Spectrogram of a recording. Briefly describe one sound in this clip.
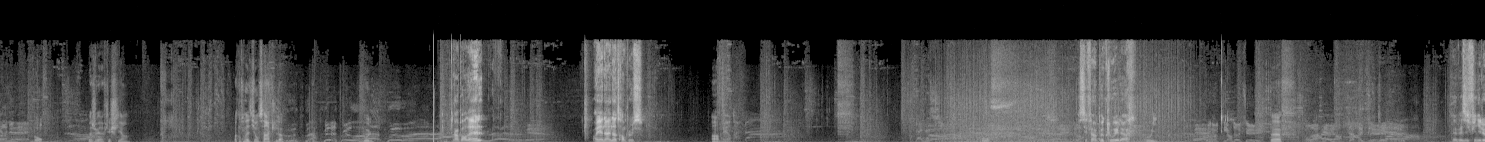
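Guns fire in rapid bursts during a battle.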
